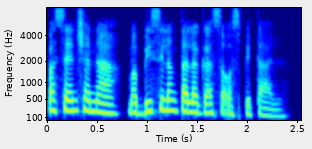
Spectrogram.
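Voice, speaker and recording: A woman's voice: mid-range voice, lively intonation, fast talker, a little mellow, dry recording, studio quality, close to an everyday voice. A woman voicing a polite, conflicted young female doctor in a story. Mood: polite, weary. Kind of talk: storybook character dialogue.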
